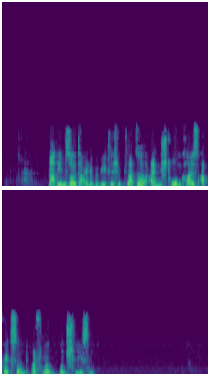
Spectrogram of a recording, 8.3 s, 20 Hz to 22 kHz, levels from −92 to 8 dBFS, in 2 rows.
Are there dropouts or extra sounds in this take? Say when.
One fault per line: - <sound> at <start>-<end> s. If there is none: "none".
none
